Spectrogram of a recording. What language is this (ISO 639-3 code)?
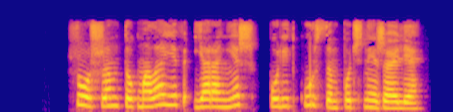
chm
